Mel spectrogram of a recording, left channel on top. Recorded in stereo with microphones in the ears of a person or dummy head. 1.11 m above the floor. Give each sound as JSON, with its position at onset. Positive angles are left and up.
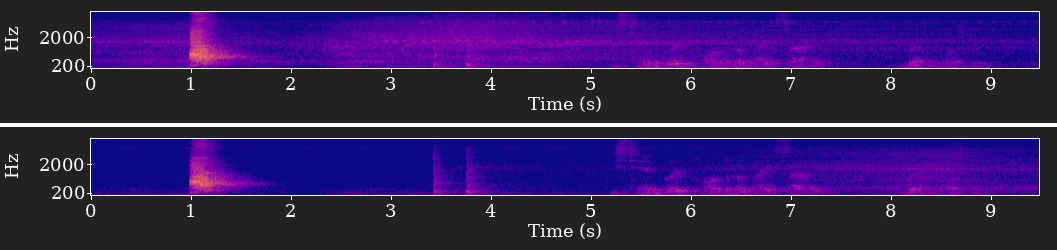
{"t": 1.0, "sound": "a dog barking", "side_deg": 30, "distance_m": 0.6}
{"t": 3.4, "sound": "tapping", "side_deg": 10, "distance_m": 0.7}
{"t": 5.2, "sound": "a man speaking", "side_deg": -10, "distance_m": 1.9}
